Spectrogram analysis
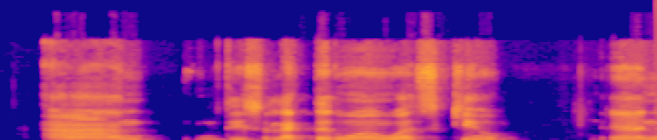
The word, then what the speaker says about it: Kiu: when you pronounce it it sounds like a little bit a little bit like Q like it's so cute so that's why the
